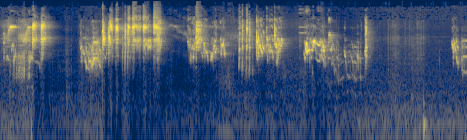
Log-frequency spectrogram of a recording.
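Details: Pet budgies chattering in long bouts of buzzy, scratchy twitter mixed with quick whistled upslurs and warbles, separated by brief lulls.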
